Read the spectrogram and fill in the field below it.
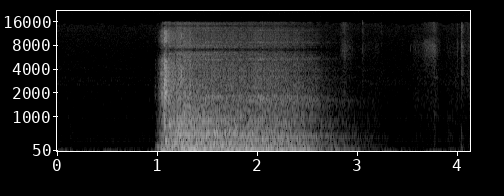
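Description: Heavy metal elevator doors rumble and slide open.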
